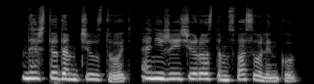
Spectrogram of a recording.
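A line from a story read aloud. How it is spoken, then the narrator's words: Laughing female doctor. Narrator (Russian): засмеялась врач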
